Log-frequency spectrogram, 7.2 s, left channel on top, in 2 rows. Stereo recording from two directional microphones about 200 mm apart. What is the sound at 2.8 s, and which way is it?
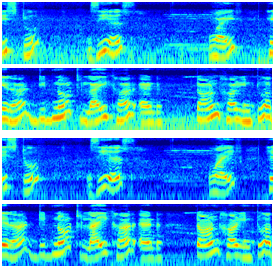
Speech, 30° right (ahead or behind).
